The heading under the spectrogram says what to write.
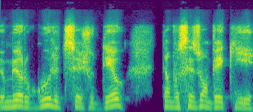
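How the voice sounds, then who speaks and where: A man's fairly high voice at a fairly quick pace. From Brazil, São Paulo. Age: 60s. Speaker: community leader and ophthalmologist. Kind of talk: podcast interview.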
